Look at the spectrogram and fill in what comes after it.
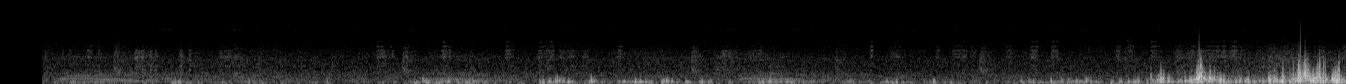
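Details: Gypsy Vanner filly named Merida snoring during her naptime in August 2016: low, rough breathy rumbles swelling in uneven bursts every second or two, growing louder and denser toward the end.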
